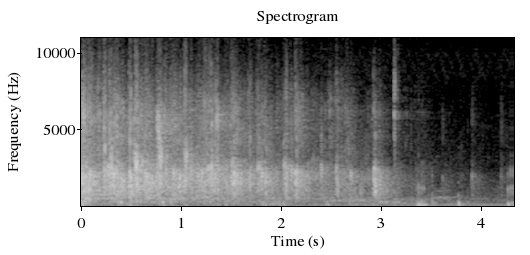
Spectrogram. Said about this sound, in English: if we could please give a big round of applause to our two MCs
